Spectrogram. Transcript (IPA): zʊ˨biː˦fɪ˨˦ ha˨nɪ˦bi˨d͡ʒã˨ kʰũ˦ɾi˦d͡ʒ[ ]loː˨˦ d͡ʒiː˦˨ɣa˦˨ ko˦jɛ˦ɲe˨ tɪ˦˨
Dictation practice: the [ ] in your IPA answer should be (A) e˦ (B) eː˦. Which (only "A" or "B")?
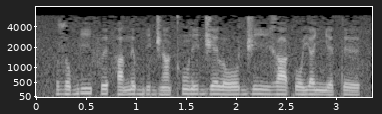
A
